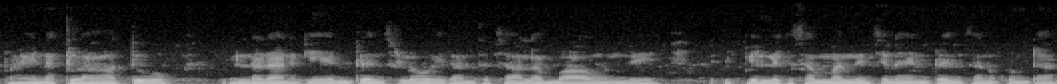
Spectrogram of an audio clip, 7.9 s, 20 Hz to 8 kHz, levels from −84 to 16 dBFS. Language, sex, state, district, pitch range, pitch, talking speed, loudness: Telugu, male, Telangana, Karimnagar, 100-105 Hz, 100 Hz, 100 wpm, -15 LUFS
